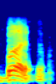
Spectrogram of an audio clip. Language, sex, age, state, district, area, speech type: Marathi, male, 60+, Maharashtra, Raigad, rural, conversation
